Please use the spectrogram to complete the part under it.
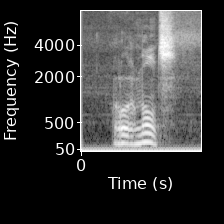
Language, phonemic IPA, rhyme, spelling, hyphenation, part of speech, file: Dutch, /ruːrˈmɔnt/, -ɔnt, Roermond, Roer‧mond, proper noun, Nl-Roermond.ogg
- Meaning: Roermond (a city and municipality of Limburg, Netherlands)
